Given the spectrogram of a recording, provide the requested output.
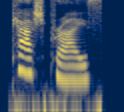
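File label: "cash prize", English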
